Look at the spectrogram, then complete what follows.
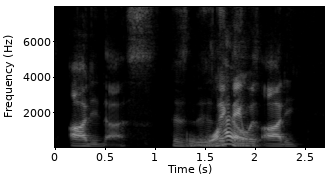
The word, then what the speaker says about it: Adidas: Oh so it's pronounced Adidas.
